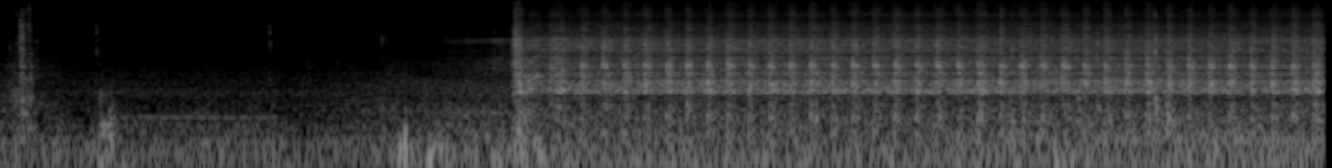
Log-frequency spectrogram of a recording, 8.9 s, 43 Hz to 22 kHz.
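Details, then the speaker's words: 1988 Volvo 240 with LH2.4 injection during rebuild, fuel pump running: steady starter cranking about 3.5 beats a second, never catching; owner suspects insufficient fuel, possibly fuel distributor needing rebuild. Cranks but no start. "Nothing. Not even a slight tickle. Had a slight tickle then."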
